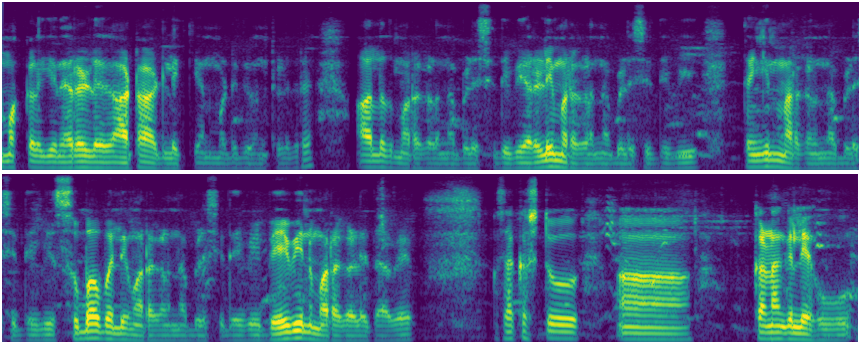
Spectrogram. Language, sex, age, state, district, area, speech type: Kannada, male, 30-45, Karnataka, Bellary, rural, spontaneous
